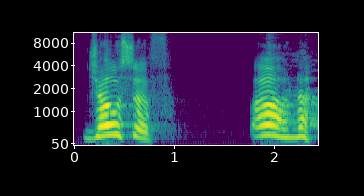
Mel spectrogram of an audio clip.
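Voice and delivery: loud, high cry of dread; dismayed realisation. Acted. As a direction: act out sudden horrified remembering. Mary remembers she must tell Joseph.

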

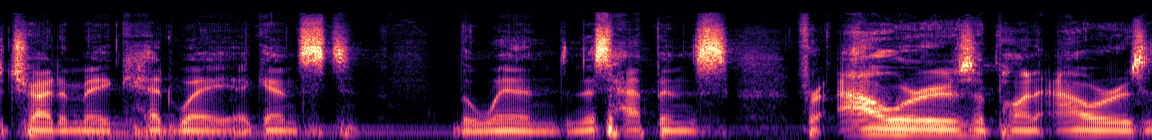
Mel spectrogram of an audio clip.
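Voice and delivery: guided scripture meditation. Acted.

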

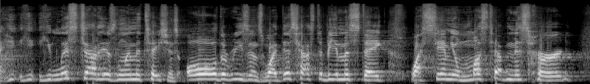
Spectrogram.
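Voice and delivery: usual speaking voice

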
